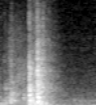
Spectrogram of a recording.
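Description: A door fitted with a deadbolt swings shut and its latch catches, giving a brief, close clack with a short rattle, then quiet room tone.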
